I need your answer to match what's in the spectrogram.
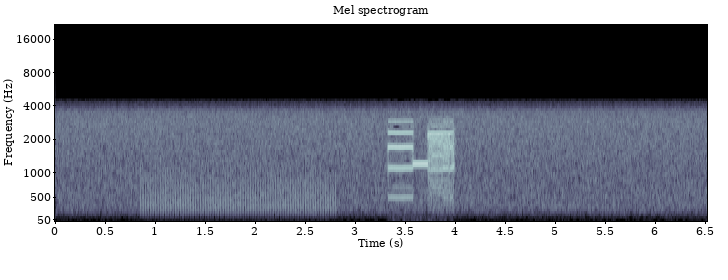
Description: Caller ID data burst, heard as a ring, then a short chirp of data, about 1200 baud, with phone line noise.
